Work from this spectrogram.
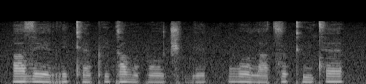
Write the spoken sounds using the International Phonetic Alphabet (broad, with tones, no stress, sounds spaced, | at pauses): a˦ z eː˦˨ r i˦ kʰ ɛ˨ pʰ i˦ ɡ a˦ β ʊ˨ p oː˨ t͡ʃ ɪ˨ ɡ͡b ɪ˦ | β o˦˨ l a˨ t͡s ʊ˦ kʰ ĩ˨ tʰ ɛ˦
